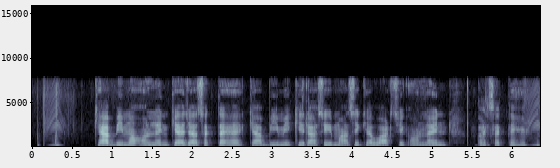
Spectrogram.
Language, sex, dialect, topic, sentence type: Hindi, male, Garhwali, banking, question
